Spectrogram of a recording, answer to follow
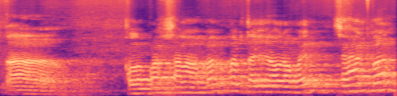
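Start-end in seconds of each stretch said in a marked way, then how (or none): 3.4-3.9 higher, bright question of a friend; asking after health. Retold or imitated. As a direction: ask warmly, as if shaking hands. Acted question when shaking hands.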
